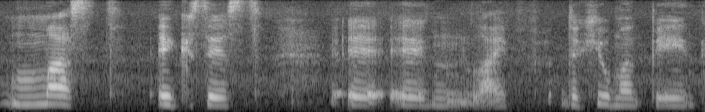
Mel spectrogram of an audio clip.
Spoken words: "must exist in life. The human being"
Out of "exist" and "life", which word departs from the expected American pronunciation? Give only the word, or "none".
none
